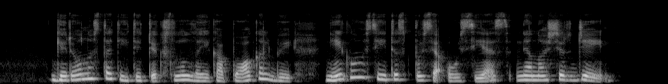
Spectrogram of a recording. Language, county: Lithuanian, Vilnius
